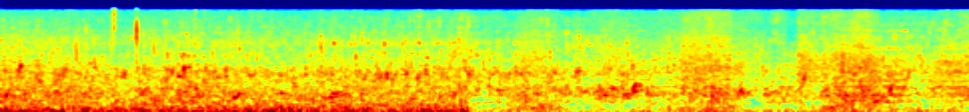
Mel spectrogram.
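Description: Faint, steady rush of a small river's flowing water, with a low rumble that fades out a little past two seconds in.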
